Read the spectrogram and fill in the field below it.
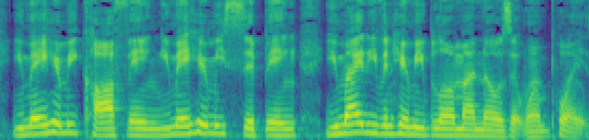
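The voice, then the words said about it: Froggy, congested voice from cold. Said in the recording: “I have a little bit of a cold, so I'm a little froggy.”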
